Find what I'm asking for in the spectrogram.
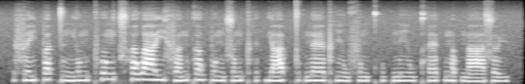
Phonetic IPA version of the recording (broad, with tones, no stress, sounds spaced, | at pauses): f e˨˥ j p ɐ˥ t̚ t̪ ɪ˨˩ ŋ j ʊ˨˧ ŋ pʰ ʊ˥ ŋ t͡sʰ ɐ˥ w aː˧ j f ɐ˨˥ n k ɐ˥ w p ʊ˨ ŋ s ʊ˨˥ ŋ pʰ ɪ˨ k̚ j aː˨˥ p̚ t̪ ʊ˨ k̚ n̪ ɛː˨ pʰ iː˨˩ w f ʊ˨ ŋ kʷʰ ɪ˨ k̚ n̪ iː˨ w kʰ ɛː˨˥ k̚ m ɐ˧ p̚ n̪ aː˨ s ɵ˧ ɥ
